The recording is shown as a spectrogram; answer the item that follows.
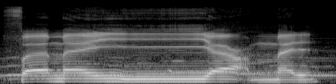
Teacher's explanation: Nampak cara bacaannya, kita memasukkan bunyi bacaan nun mati kepada huruf selepasnya. Huruf selepasnya yang huruf ya, maka mim baris atas tu masuk pada huruf ya dan dibaca dengan bacaan dengung. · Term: idgham bi gunnah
